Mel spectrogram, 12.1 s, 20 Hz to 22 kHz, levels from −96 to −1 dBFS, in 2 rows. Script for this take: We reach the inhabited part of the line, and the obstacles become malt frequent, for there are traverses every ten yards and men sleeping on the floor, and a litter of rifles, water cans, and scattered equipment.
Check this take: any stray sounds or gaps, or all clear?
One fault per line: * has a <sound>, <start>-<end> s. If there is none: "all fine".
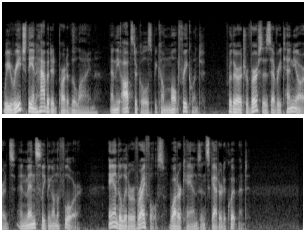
all fine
